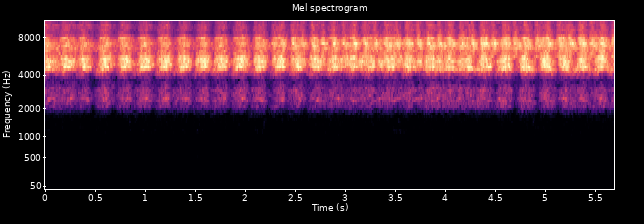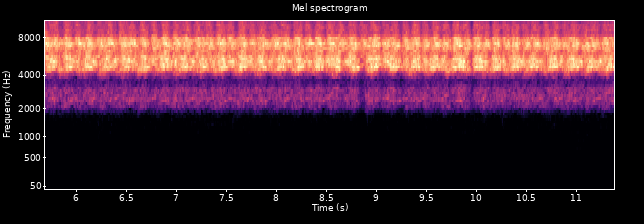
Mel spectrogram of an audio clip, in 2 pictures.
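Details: A shrill cicada chorus keeps up an unbroken sizzling drone, pulsing evenly around two and a half times each second. The pulses are strongest at the start and then smooth into a steadier hum.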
